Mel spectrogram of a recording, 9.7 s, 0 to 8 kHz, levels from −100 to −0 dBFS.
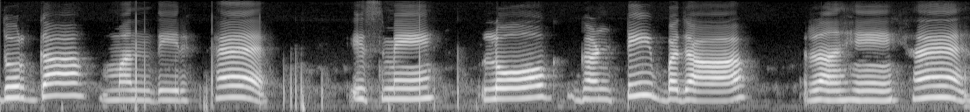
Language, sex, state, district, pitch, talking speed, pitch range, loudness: Hindi, female, Punjab, Fazilka, 245 Hz, 55 wpm, 225-275 Hz, -13 LUFS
